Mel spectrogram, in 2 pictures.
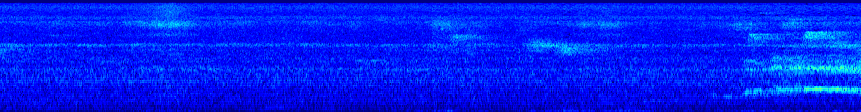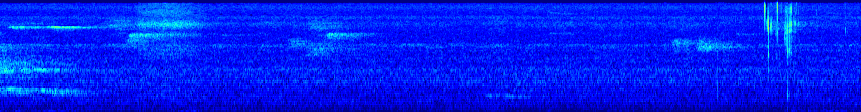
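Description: A man speaks slowly and softly into a microphone.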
